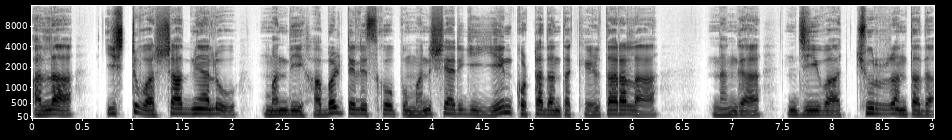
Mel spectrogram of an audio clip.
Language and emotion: Kannada, sad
